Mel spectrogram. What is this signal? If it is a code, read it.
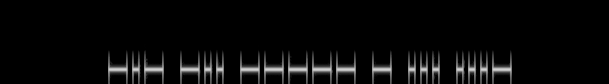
Morse code, heard as a keyed tone, about 20 wpm, 700 Hz. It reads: KD0TSV
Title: USA Call Signs Repeated 2x 20wpm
